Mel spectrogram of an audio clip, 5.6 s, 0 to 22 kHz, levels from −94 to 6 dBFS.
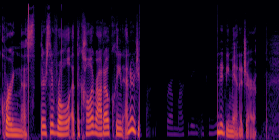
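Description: From 0.24 s to 5.55 s, word clock ticks recur roughly every 0.3 s, about fifteen in all. The receiving device free-runs against the sender's clock, and the two drift by something like 70 ppm, so one sample slips at each crossing. The clicks' steady spacing distinguishes them from random digital crackle.

Between 2.79 s and 4.35 s the speech drops out abruptly for 1.57 s. What remains is a faint residue around 35 dB below normal, likely a lost input feeding a still-live path. The hard edges, with no decay, set it apart from a natural pause or fade.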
